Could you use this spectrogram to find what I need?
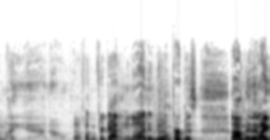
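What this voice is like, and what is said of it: Usual voice. Nothing is said of it.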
